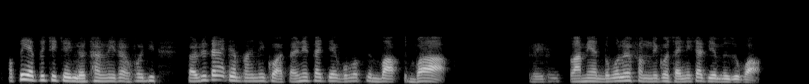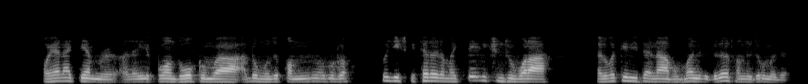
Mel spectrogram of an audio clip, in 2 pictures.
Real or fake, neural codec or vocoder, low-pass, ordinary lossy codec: fake; codec, 16 kHz, 0.5 kbps, X-Codec, WavLM features, trained on Multilingual LibriSpeech; 3.6 kHz; Opus, 24 kbps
